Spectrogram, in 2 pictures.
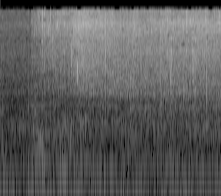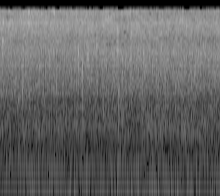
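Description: Pressure-cooked chickpeas sizzling as they go into hot oil and browned onions in a kadhai. The sizzle starts suddenly about half a second in and then runs on loud and even.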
